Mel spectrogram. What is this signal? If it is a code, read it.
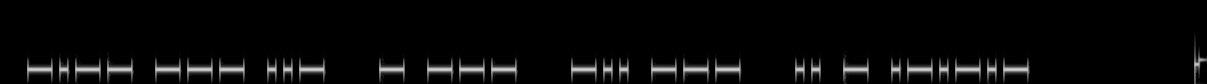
Morse code, heard as a keyed tone, about 16 wpm, 700 Hz. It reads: YOU TO DO IT.
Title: Sentences from Top 1000 Words - Review Part 5 - 15wpm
